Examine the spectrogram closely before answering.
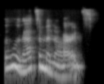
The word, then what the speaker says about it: Menards: The pumpkin wood piece I found at Menards, which we don't have here, but I know how to say that word. I think, am I saying it right? Menards? Yep, Menards. Yep, Menards.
